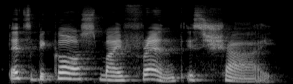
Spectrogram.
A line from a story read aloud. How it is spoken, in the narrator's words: replied the snake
